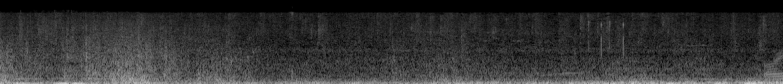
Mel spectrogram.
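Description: Steady rainfall across a village in the city-building game Banished, a dense continuous wash of rain with low rumbling thunder rolling underneath throughout.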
